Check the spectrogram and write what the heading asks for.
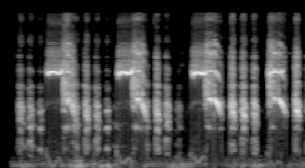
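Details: Grey francolin, called teetar, calling fast in green grass in Pakistan: loud, harsh squealing phrases repeated about every three-quarters of a second, separated by shorter clipped notes.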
